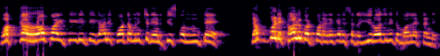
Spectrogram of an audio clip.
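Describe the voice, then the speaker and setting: A man's voice: very high-pitched, fairly quick. A man, speaking combatively and defiantly in a heated political interview.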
